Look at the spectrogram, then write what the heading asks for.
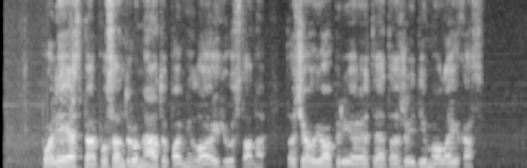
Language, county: Lithuanian, Kaunas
